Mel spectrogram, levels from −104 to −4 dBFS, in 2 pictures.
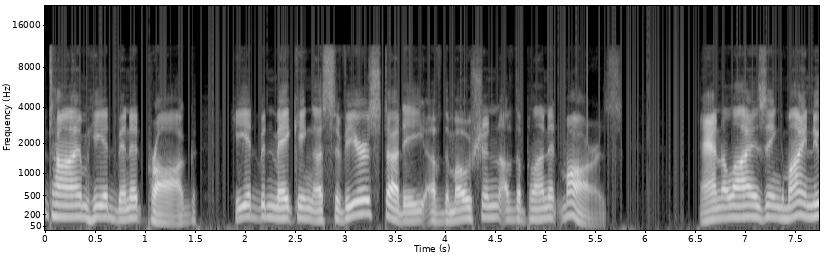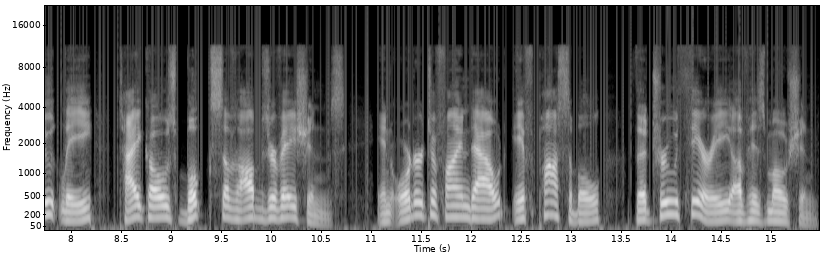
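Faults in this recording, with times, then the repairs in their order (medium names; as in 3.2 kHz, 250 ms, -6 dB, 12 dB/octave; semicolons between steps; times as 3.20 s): crackle 41 per s -31 dBFS
5.43 s: pop -14 dBFS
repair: de-click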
